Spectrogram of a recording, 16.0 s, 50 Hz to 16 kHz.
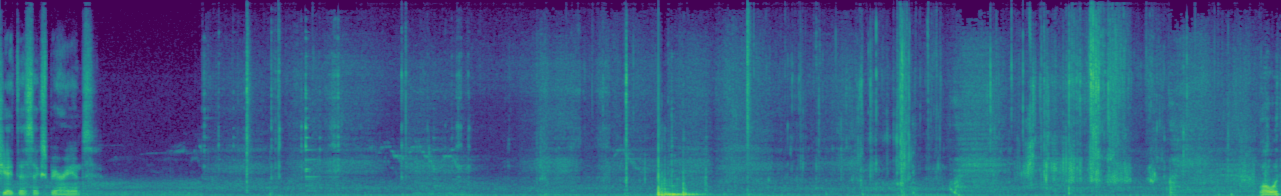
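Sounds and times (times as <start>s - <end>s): campfire crackling: 2.5s - 15.9s
knock on cutting board: 8.2s - 8.8s.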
